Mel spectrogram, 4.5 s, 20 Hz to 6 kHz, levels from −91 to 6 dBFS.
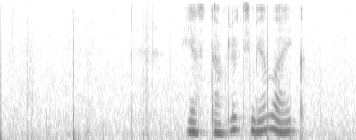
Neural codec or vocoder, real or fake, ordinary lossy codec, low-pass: none; real; none; 5.4 kHz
